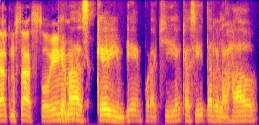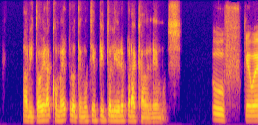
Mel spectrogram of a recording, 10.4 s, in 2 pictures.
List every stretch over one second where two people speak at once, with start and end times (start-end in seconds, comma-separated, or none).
none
